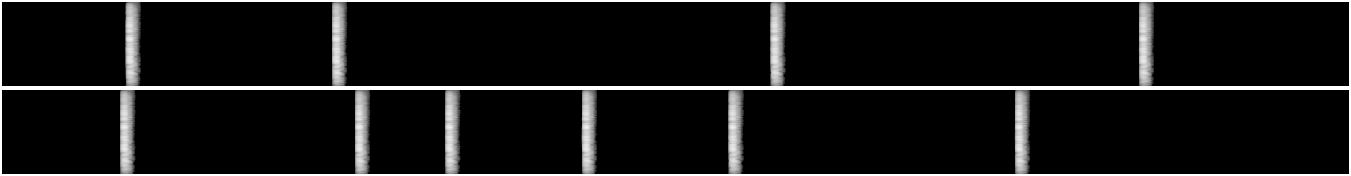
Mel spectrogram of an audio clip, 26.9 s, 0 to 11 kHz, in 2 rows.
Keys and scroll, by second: 25.4 Left, 26.0 Down.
